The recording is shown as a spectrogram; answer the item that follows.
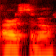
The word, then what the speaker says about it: Arsenault: How do you pronounce that in PEI? It's just Arsenal.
